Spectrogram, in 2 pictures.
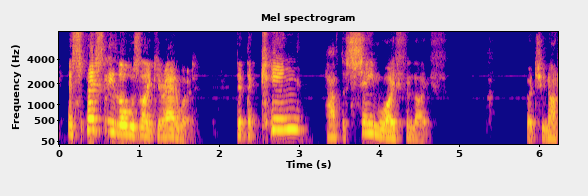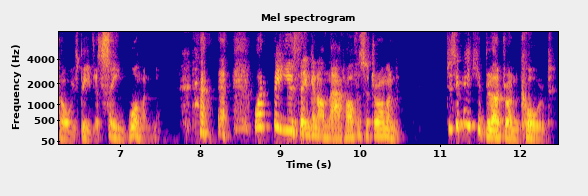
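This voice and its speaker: A male stage actor as a defiant Irish needler with a rough, husky, fairly high voice. His pitch leaps and dips widely as he mocks and goads in quaint, wordy dialect. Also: wildly swooping pitch, moderate pace, a bit bright, exaggerated voice. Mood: mocking, provocative. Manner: mocking, needling, wordy old-fashioned dialect. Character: taunting, defiant Irish man needling a policeman. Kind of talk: readers theater stage acting.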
